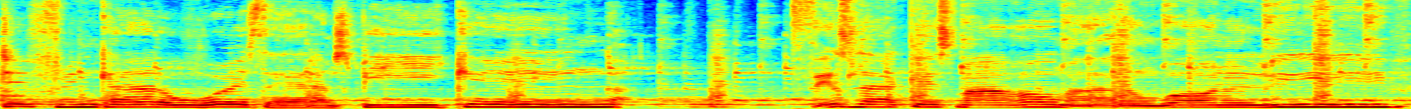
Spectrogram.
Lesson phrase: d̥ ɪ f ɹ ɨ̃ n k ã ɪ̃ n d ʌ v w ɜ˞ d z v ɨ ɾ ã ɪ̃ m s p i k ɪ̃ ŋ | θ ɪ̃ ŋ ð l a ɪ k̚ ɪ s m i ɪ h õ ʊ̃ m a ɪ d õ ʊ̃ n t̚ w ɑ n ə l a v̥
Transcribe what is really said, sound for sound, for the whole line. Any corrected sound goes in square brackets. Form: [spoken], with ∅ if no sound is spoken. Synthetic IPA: d̥ ɪ f ɹ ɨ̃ n k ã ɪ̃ n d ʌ v w ɜ˞ d z [ð] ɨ ɾ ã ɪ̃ m s p i k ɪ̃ ŋ | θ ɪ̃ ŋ [z] l a ɪ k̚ ɪ s m [a] ɪ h õ ʊ̃ m a ɪ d õ ʊ̃ n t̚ w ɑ n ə l [i] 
